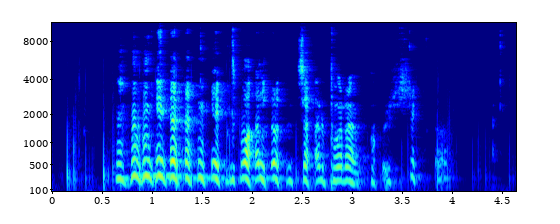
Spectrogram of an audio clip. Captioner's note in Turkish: gülerek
